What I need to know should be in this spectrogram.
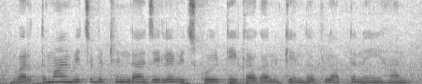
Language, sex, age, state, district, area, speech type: Punjabi, female, 30-45, Punjab, Barnala, rural, read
